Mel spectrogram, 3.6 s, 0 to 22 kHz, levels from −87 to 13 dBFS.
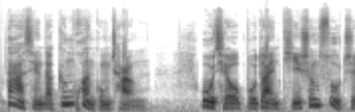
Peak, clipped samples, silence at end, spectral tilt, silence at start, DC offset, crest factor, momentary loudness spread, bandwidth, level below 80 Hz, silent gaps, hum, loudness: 0 dBFS; under 0.1%; 0 s; -4.5 dB/octave; 0.05 s; under 0.1%; 18 dB; 4 LU; 17 kHz; -48 dBFS; none; none; -17 LUFS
